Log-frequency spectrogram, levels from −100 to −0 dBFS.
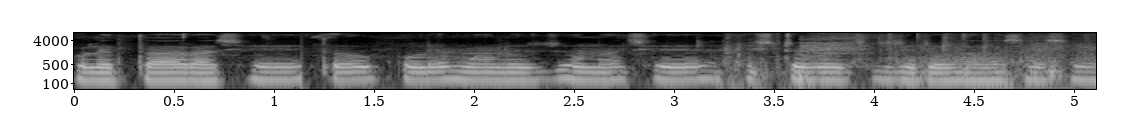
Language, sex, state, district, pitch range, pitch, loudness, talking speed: Bengali, male, West Bengal, Malda, 130-140 Hz, 135 Hz, -35 LUFS, 115 wpm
